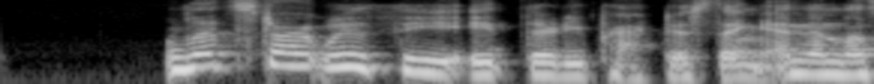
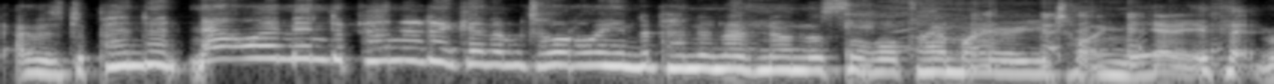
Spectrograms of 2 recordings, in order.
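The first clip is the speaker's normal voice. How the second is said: higher, rushing, hammed-up teen indignation; mock teenage son; 4 semitones higher, faster than usual. Teenage son brushing off his parent, hammed-up indignation. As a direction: play the know-it-all teenager. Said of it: "He's like".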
